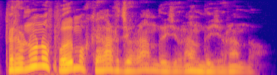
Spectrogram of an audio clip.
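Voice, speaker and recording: An older man preaching a sermon, asking rhetorical questions and repeating phrases, moving between raised and hushed delivery. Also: fairly high pitch, big pitch swings, fast talker, dry recording.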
